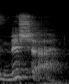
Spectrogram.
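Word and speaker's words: Mische: he has a good friend whose name is Misha Misha m Misha Misha would have never gotten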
